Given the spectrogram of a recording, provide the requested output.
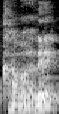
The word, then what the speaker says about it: Kabale: Uganda, just outside the town of Kabale, or Kabale as the locals pronounce it, and it all happens to be situated not that far away from the border with Rwanda.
